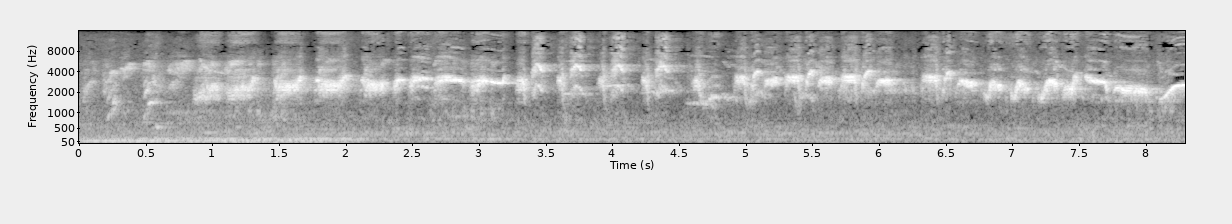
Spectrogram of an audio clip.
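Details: Chinese hwamei performing at a singing contest in Mỹ Đình, Vietnam, 19 July 2020: dense, fast stream of bright whistled and chattering notes, continuous and varied, with rapid trills between phrases.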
